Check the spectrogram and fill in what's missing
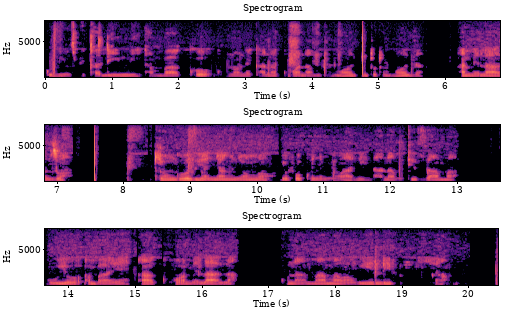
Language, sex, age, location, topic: Swahili, male, 18-24, Kisii, health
